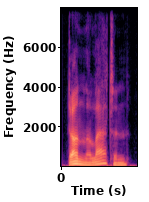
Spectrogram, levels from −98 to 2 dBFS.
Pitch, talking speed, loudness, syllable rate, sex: 115 Hz, 190 wpm, -19 LUFS, 5.5 syllables/s, male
